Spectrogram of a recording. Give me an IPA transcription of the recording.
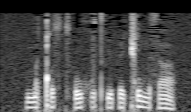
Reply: m a ǃ o s t͡sʼ o xʷ ʌ tʼ i θ e ǁ u m ɛ s a

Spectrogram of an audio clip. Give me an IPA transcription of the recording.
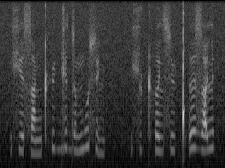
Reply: xʲ ɛ s a ŋ ʈʰ y ɡʲ ɘ d œ m u s y lʲ | xʲ ø ʈʰ ə lʲ s y ǃʼ ɘ z a lʲ

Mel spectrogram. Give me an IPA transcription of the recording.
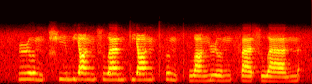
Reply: ɻ ɤ˥˩ ŋ t͡ɕʰ i˥ m j ɑ˥ ŋ s w a˥ n t̪ j ɑ˥ ŋ t̪ʰ ʊ˥˩ ŋ kʰ w ɑ˧˥ ŋ ɻ ɤ˧˥ ŋ f ä˧˥ s w a˨˩˦ n

